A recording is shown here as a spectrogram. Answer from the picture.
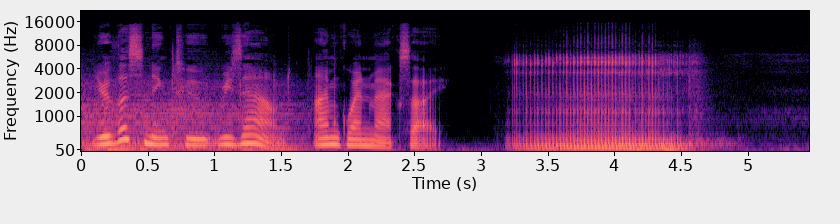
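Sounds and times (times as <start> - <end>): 
speech: 0.1 - 2.8
man snoring in his sleep: 3.1 - 5.4.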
